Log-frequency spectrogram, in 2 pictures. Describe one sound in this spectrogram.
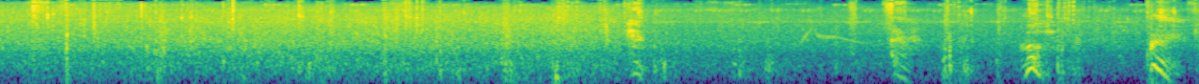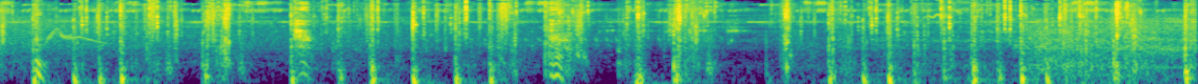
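Footsteps thud quickly on wood and ground.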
